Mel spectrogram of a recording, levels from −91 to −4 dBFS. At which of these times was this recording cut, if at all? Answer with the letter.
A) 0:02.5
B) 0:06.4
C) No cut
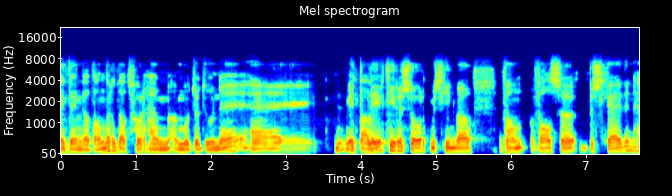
C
